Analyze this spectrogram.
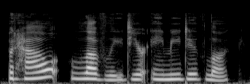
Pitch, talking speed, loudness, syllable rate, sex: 240 Hz, 170 wpm, -17 LUFS, 5.0 syllables/s, female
